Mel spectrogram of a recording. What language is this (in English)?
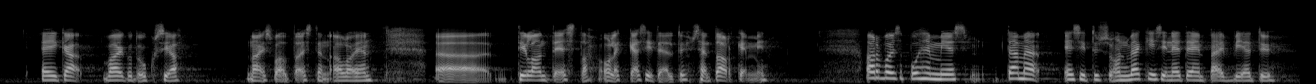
Finnish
